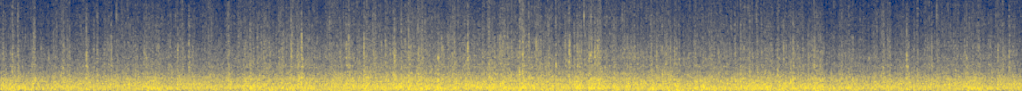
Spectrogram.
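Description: Near silence: a faint, steady rain-sound bed.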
